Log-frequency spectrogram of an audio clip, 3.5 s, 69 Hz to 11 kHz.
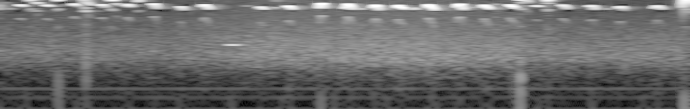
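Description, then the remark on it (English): A zebra finch heat call, made by a parent sitting on its eggs when temperatures rise above 84 degrees: a rapid, steady series of very high, thin chirps repeating several times a second, fairly soft and with no voices. “Researchers noticed that zebra finches make a special high-pitched call, called a heat call, when sitting on their eggs and temperatures rise above 84 degrees.”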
